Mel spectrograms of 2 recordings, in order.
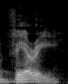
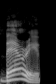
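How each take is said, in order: First: The word begins with a V sound. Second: The word begins with a B sound. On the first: "ele não fala very" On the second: "Porque o V em espanhol é B"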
